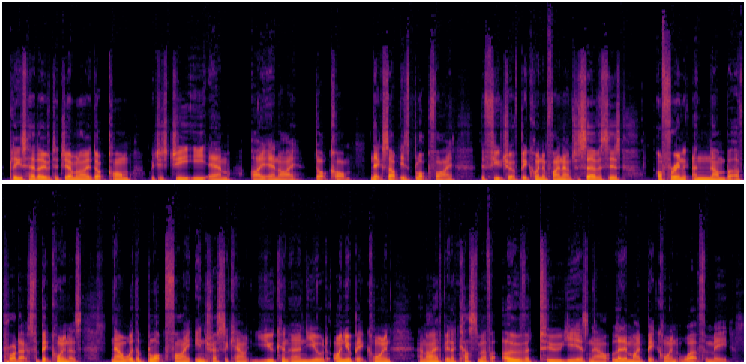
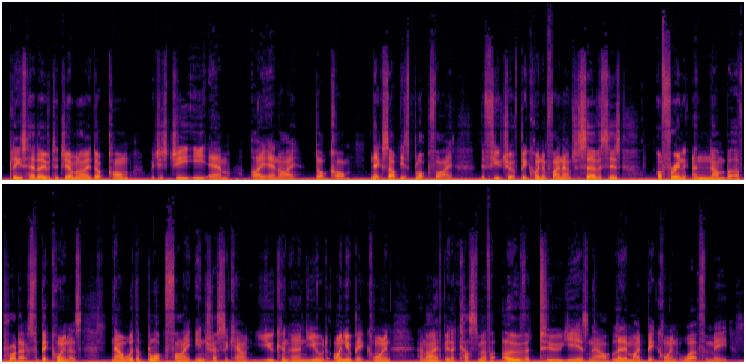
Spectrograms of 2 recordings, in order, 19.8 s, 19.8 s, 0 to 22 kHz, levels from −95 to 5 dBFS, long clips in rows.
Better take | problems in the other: first | low rumble; faint; throughout; 20 dB below the speech

